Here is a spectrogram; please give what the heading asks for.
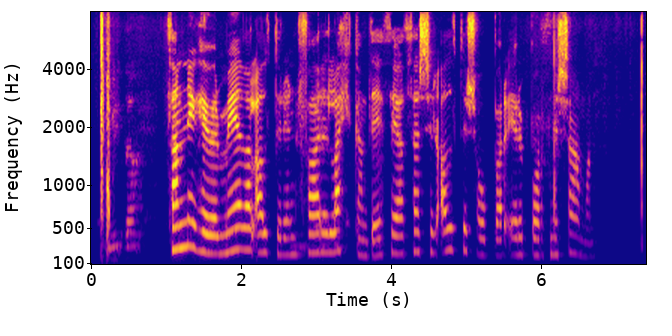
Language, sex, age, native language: Icelandic, female, 20-29, Icelandic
